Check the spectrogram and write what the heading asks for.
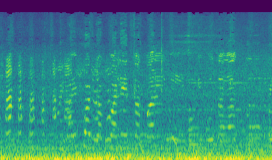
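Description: Steady low road and engine rumble inside a moving car's cabin, with a person's voice going on over it.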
